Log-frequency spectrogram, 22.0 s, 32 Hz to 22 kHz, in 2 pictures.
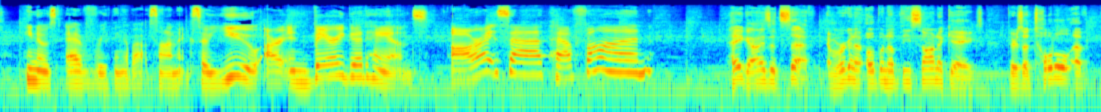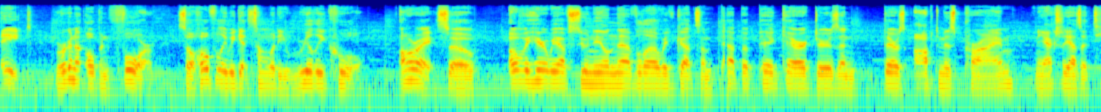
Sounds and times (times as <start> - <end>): Music: 0.0 - 22.0
Speech: 7.3 - 22.0.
